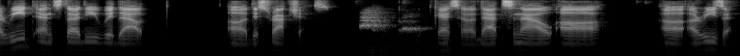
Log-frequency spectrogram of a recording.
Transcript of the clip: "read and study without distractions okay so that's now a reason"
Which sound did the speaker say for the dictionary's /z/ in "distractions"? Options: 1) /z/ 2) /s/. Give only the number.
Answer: 2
